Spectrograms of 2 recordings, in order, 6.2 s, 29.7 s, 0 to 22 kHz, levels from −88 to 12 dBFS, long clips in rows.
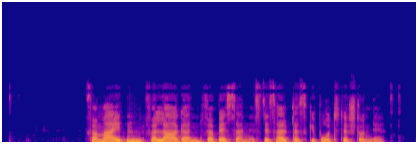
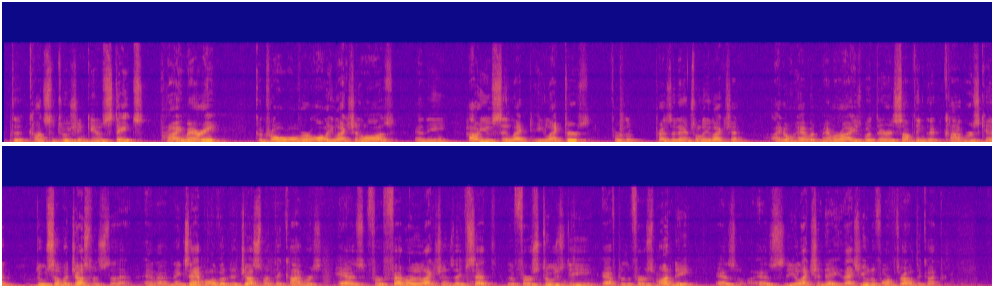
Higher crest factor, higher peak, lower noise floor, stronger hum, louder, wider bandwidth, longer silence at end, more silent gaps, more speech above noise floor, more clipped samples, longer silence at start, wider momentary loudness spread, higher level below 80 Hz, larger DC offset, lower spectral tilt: about the same, 18 dB vs 18 dB; about the same, -2 dBFS vs -2 dBFS; first, -80 dBFS vs -41 dBFS; neither; about the same, -19 LUFS vs -20 LUFS; second, 9.4 kHz vs 16 kHz; first, 0.5 s vs 0.15 s; neither; first, 62 dB vs 21 dB; neither; first, 1.3 s vs 0.05 s; second, 9 LU vs 12 LU; second, -64 dBFS vs -58 dBFS; neither; about the same, -6.5 dB/octave vs -6 dB/octave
